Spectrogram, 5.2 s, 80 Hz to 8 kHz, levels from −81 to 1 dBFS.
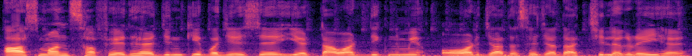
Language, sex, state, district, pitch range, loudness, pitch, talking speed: Hindi, male, Bihar, Saharsa, 160-170 Hz, -19 LUFS, 165 Hz, 220 wpm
